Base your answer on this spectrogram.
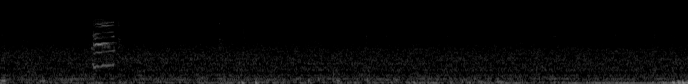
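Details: Cat in labour during contractions gives a single brief, strained high meow near the start, then long quiet stretches of low room hum with faint clicks.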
